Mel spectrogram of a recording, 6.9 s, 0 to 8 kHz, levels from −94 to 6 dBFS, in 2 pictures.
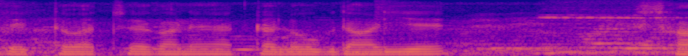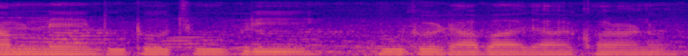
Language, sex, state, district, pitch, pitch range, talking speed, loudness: Bengali, male, West Bengal, Paschim Medinipur, 125 Hz, 125-130 Hz, 115 wpm, -36 LUFS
